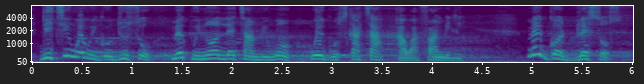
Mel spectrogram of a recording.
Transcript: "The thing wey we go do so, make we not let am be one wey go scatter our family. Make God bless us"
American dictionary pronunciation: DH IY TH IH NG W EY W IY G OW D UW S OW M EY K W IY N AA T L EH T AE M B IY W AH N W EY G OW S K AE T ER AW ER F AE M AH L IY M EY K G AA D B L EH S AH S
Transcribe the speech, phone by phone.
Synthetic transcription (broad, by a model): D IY T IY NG W EY W IY G OW D UW S OW M EY K W IY N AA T L EH T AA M B IY W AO N W EY G OW S K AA T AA AW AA F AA M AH L IY M EY K G AA D B L EH S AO S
